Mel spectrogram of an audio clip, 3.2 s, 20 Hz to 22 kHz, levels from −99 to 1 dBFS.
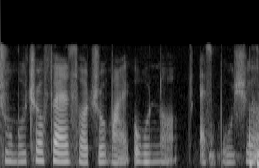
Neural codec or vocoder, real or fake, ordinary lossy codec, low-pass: vocoder, 22.05 kHz, 80 mel bands, WaveNeXt; fake; none; 7.2 kHz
